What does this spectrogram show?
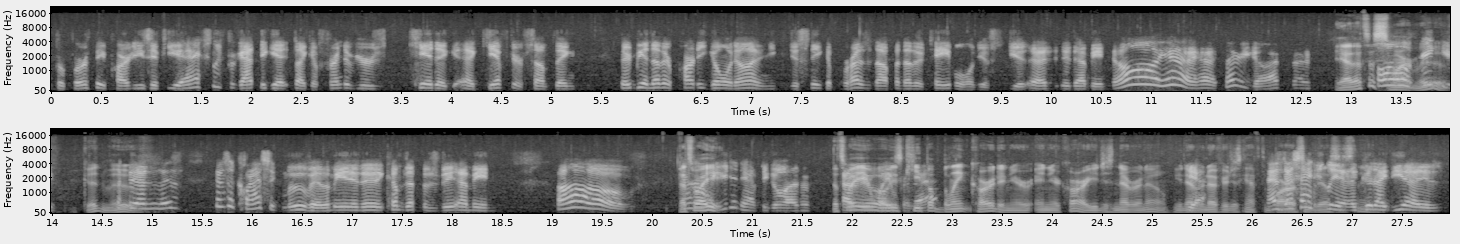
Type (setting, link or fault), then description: setting, outdoors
